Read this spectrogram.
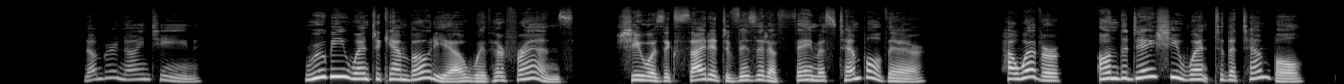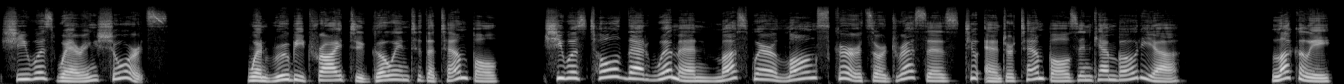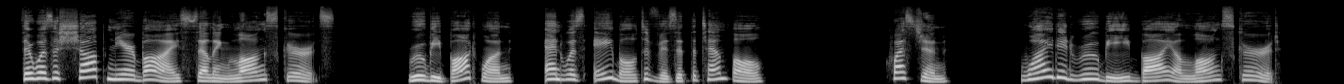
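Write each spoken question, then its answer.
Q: Why did Ruby buy a long skirt?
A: Women must wear long skirts or dresses to enter the temple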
